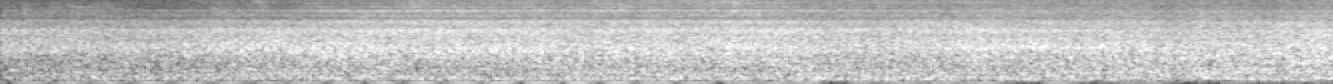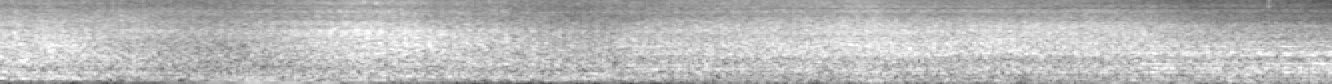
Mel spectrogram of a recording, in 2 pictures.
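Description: A train running close by: a steady low engine drone over heavy rumbling noise, the drone fading about eight and a half seconds in while the rumble carries on.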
